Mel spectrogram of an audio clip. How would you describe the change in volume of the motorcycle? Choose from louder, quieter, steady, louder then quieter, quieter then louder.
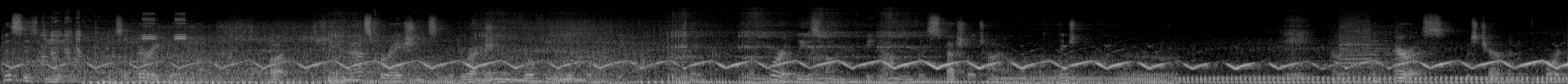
steady.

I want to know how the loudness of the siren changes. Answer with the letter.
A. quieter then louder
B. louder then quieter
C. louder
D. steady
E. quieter
D.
